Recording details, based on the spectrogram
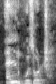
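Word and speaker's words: الجزر: You can see, Lam is pronounced Al, and you say the noun without any interruption, Al-Guzur, Al-Guzur. And okay, and we didn't say Ag, we said Al-Ga, Al-Ga, like that.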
